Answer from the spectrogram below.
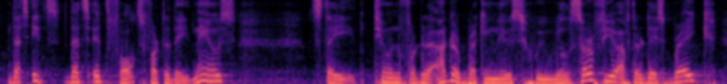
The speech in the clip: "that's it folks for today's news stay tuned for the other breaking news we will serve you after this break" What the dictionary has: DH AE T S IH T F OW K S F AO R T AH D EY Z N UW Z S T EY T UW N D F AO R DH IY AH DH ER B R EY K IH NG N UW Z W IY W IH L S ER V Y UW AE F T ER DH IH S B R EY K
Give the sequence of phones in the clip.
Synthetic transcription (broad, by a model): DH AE T S IH T F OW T S F AO R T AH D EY N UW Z S T EY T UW N F AO R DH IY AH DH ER B R EY K IH NG N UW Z W IY W IH L S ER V Y UW AE F T ER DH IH S B R EY K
